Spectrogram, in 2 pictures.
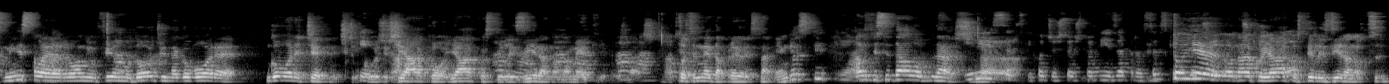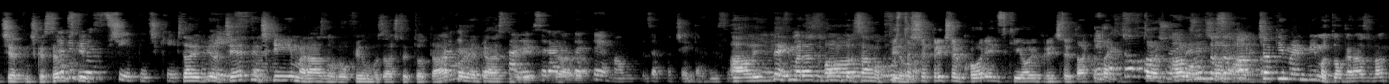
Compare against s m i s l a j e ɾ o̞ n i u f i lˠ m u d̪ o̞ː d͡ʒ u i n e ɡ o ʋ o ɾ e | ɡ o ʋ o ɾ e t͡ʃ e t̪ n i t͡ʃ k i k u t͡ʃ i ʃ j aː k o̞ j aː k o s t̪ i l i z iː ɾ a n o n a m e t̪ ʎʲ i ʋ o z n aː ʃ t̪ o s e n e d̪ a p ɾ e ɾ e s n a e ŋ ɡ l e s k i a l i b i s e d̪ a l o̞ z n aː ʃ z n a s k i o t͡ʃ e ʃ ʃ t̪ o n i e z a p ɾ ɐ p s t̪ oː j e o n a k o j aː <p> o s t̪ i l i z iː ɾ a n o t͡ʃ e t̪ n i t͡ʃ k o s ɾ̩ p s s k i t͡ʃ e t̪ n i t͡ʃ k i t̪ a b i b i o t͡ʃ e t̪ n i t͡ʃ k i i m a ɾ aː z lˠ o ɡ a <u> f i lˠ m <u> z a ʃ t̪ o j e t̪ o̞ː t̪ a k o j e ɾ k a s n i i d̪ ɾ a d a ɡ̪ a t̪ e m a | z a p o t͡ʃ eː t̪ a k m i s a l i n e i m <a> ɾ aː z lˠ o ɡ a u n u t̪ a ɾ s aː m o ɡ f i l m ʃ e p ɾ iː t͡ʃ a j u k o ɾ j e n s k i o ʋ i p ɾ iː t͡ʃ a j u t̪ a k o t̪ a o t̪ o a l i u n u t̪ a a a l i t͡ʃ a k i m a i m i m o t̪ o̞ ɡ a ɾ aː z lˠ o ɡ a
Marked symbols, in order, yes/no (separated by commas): no, yes, yes, yes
